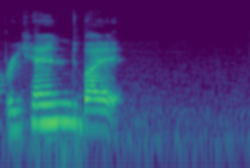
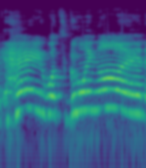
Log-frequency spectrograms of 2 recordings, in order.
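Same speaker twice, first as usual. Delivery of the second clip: high, drawn-out query; raised pitch, stretched words; concerned calling out; 9 semitones higher, 4 dB louder, slower than usual. Retold or imitated. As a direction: imitate a friend calling out over video chat. Acts out friend calling over FaceTime.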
